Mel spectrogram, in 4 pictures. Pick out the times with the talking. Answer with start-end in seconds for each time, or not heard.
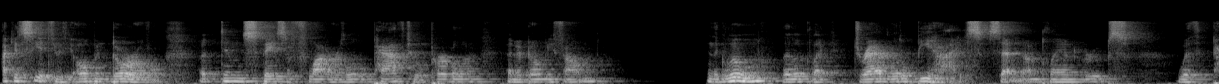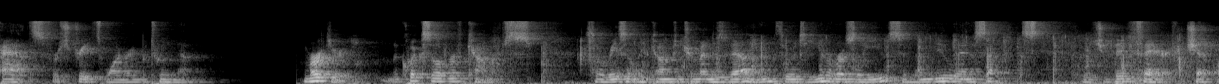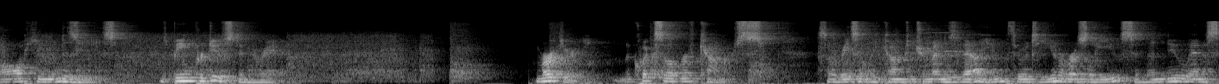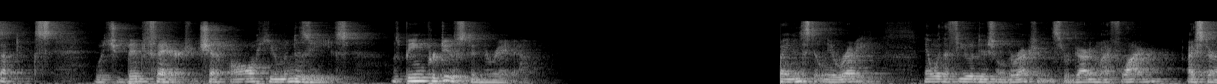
0.0-6.0, 7.0-14.1, 15.2-27.3, 29.7-41.9, 44.4-48.7.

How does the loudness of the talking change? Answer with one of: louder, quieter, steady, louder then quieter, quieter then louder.
steady.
